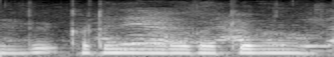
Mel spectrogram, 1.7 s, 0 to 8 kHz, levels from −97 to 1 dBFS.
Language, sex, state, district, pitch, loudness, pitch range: Kannada, female, Karnataka, Chamarajanagar, 150 Hz, -14 LUFS, 150-160 Hz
